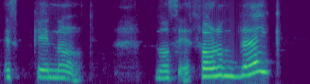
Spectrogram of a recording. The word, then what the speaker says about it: Thorndike: Luego de ahí pasamos a ¿cómo se pronuncia? Es que no sé, Thorndike. Thorndike, ajá, sí, Thorndike.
